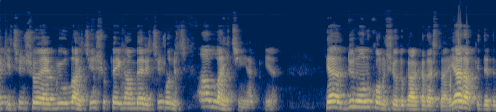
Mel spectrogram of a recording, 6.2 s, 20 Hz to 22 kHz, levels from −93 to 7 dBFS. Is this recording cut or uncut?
cut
